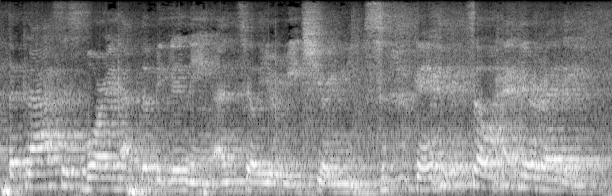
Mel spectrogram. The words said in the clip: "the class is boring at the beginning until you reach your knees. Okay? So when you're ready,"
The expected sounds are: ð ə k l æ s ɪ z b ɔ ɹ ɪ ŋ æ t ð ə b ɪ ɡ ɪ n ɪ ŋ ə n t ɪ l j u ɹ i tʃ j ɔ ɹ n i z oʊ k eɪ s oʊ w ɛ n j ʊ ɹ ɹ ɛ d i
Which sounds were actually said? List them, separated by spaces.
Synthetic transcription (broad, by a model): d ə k l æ s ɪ s b ɔ ɹ ɪ ŋ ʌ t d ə b ɪ ɡ ɪ n ɪ ŋ ə n t ɪ l j u ɹ i tʃ j ɔ ɹ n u s oʊ k eɪ s oʊ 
